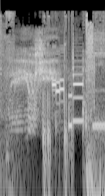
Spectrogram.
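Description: Touch-tone beeps of a telephone number being dialed: a few short, steady electronic tones that sound together with busier mixed background sound.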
